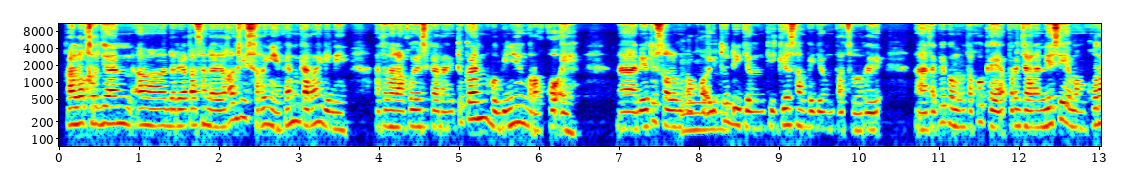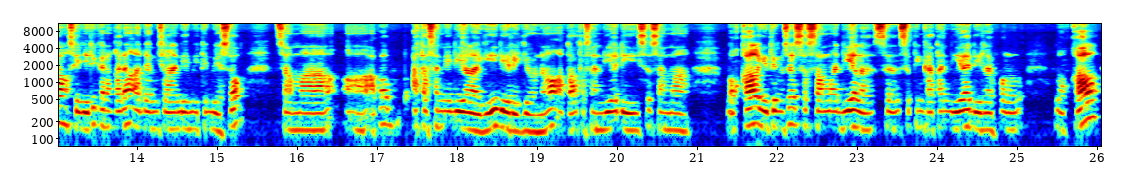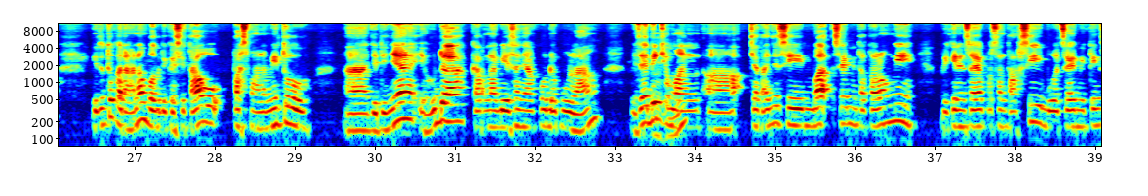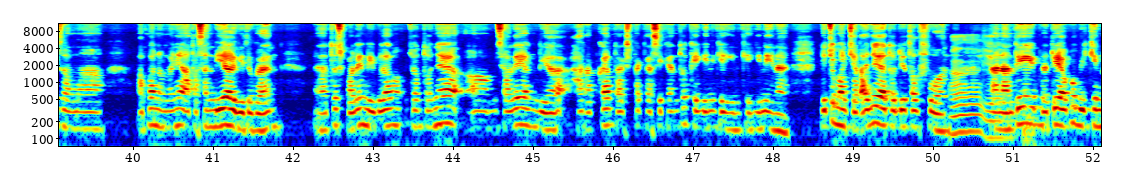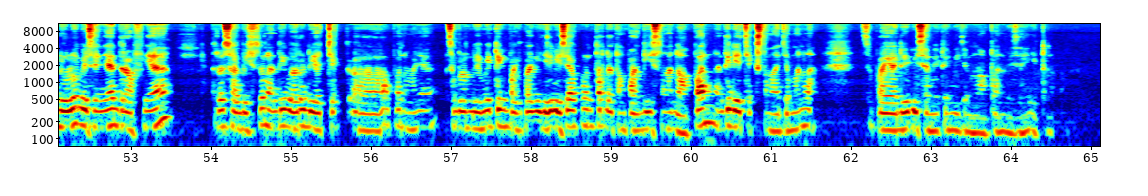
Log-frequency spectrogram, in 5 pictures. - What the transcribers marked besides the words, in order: static; other background noise; in English: "meeting"; in English: "chat"; in English: "meeting"; in English: "chat"; in English: "meeting"; in English: "meeting"
- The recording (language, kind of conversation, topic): Indonesian, podcast, Bagaimana kamu memisahkan waktu kerja dan waktu santai di rumah?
